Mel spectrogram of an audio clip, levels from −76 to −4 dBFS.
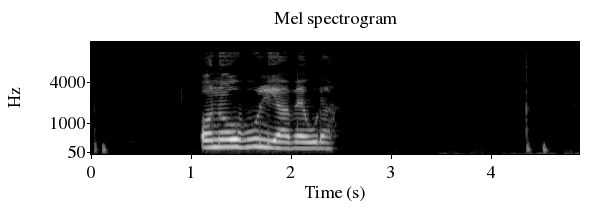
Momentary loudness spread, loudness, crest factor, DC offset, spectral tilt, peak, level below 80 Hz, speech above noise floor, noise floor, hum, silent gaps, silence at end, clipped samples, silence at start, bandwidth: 10 LU; -23 LUFS; 20 dB; under 0.1%; -5.5 dB/octave; -8 dBFS; -72 dBFS; 56 dB; -78 dBFS; none; none; 0.3 s; under 0.1%; 0.1 s; 11.5 kHz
